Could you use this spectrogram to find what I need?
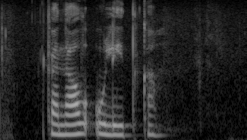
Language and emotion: Russian, neutral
